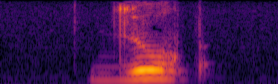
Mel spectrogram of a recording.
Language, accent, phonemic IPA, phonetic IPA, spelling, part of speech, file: Armenian, Eastern Armenian, /d͡zuχp/, [d͡zuχp], ձուղպ, noun, Hy-ձուղպ.ogg
- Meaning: alternative form of ձուղբ (juġb)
